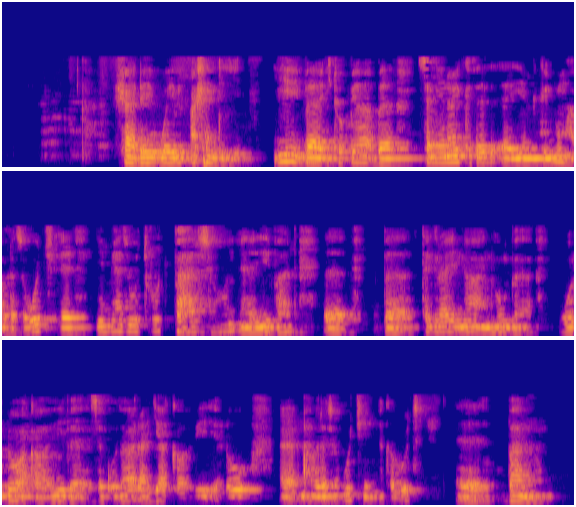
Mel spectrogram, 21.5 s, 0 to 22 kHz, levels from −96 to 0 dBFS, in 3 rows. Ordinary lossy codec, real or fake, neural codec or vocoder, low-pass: MP3, 32 kbps; real; none; 5.4 kHz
